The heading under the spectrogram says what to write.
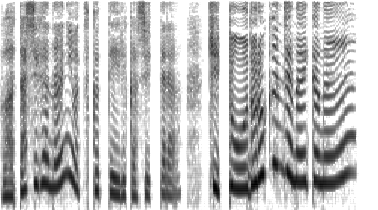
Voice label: alchemist touch, ja

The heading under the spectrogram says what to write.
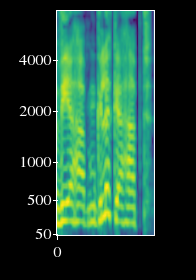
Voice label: level up, de

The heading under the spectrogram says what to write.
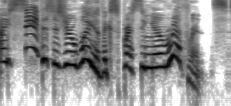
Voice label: levelup, en; cookie run

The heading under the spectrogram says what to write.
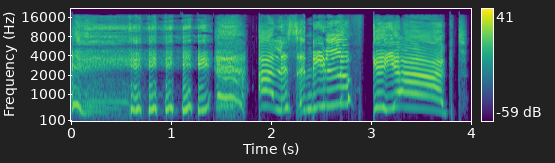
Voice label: victory, de; Cookie Run

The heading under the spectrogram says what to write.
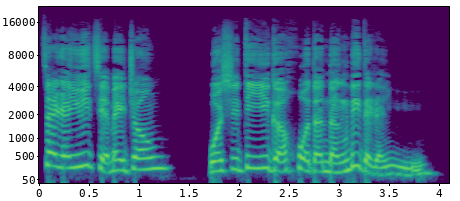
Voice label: loading zh-hant; Cookie Run

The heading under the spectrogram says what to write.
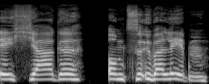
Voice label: battle, de; cookie run

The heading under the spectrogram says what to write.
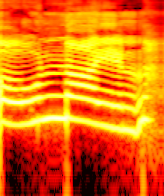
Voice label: defeat, de; Cookie Run

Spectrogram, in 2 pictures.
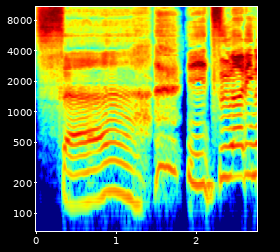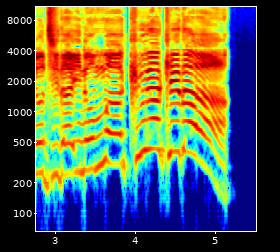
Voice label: upgrade, ja; Cookie Run

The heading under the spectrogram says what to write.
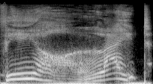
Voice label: level up, en; Cookie Run

